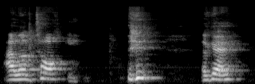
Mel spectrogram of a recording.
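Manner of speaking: cheerful sassy boast; playful excitement. Real, not acted. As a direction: brag happily about loving to talk. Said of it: "I love yapping my mouth".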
